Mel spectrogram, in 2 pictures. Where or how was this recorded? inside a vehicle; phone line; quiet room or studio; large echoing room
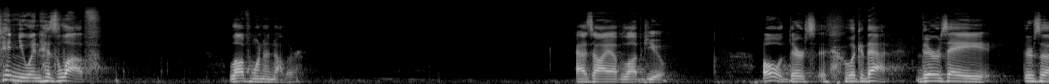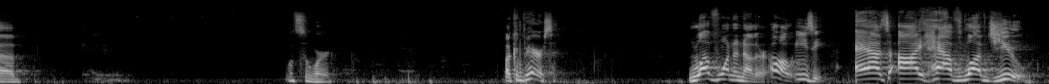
large echoing room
